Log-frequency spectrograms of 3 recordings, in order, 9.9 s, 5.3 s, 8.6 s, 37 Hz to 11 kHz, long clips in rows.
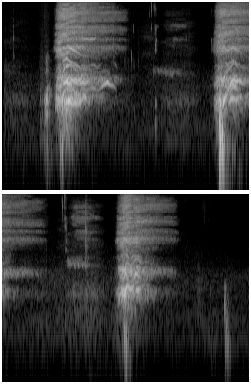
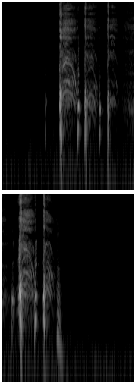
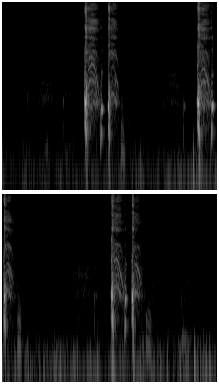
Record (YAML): exhalation_length: 9.9 s
exhalation_amplitude: 13736
exhalation_signal_mean_std_ratio: 0.43
cough_length: 5.3 s
cough_amplitude: 2988
cough_signal_mean_std_ratio: 0.26
three_cough_length: 8.6 s
three_cough_amplitude: 2708
three_cough_signal_mean_std_ratio: 0.23
survey_phase: alpha (2021-03-01 to 2021-08-12)
age: 45-64
gender: Male
wearing_mask: 'No'
symptom_none: true
smoker_status: Ex-smoker
respiratory_condition_asthma: true
respiratory_condition_other: false
recruitment_source: Test and Trace
submission_delay: 0 days
covid_test_result: Negative
covid_test_method: LFT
